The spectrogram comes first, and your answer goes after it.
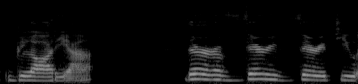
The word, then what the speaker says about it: gloria: Also, G is occasionally followed by an L without an I, and if there's no I, the G is pronounced G, as in gloria.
